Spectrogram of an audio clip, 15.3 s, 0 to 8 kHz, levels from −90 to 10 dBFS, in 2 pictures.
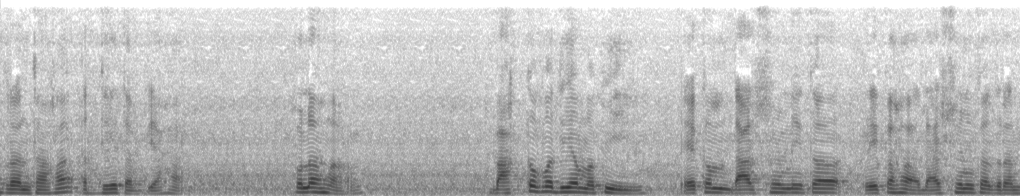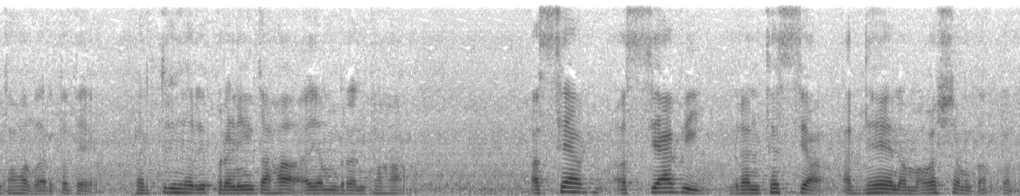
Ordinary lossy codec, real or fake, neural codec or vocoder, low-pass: none; fake; codec, 16 kHz, 8 kbps, FunCodec, trained on LibriTTS, 25 frames a second; none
